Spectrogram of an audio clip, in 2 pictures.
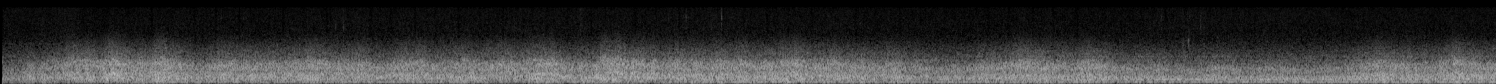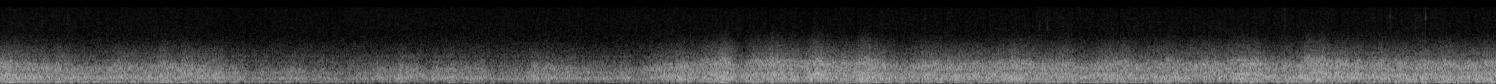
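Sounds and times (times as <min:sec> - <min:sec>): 
medium ambient wind: 0:00.0 - 0:29.9.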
